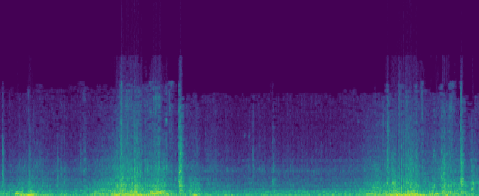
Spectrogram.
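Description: Off-road vehicle's engine running at low speed, heard from inside the cab, with jolts and rattles as it crawls over rough rock; the bumping grows louder about a second in and again near the end.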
